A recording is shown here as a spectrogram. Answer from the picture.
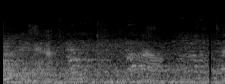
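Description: Busy indoor hall: spectators chattering, with dogs barking and yipping among them, over a steady low hum.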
